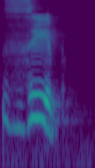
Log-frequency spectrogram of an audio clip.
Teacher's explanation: Alveolar, tongue against the alveolar ridge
